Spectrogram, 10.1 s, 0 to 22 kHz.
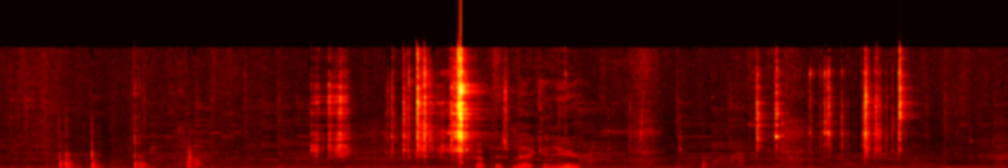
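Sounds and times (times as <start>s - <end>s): soft background music: 0.0s - 10.0s
metal pistol parts clicking: 3.1s - 4.8s, 7.5s - 9.1s.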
